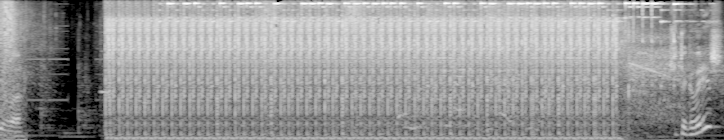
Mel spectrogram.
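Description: An automatic gun fires in a long rapid burst.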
